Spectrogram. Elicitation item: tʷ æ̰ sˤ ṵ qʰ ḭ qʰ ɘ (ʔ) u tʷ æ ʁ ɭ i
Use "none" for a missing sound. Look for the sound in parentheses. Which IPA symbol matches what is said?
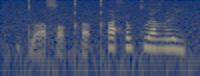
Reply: ħ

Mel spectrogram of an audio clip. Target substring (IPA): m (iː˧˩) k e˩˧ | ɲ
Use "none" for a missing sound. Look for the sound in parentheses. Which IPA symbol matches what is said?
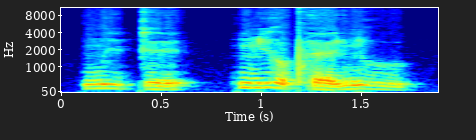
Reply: iː˧˩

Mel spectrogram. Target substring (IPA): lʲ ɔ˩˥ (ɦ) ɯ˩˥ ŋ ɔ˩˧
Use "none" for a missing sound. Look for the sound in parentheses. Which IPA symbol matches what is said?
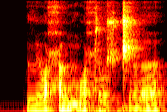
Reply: ħ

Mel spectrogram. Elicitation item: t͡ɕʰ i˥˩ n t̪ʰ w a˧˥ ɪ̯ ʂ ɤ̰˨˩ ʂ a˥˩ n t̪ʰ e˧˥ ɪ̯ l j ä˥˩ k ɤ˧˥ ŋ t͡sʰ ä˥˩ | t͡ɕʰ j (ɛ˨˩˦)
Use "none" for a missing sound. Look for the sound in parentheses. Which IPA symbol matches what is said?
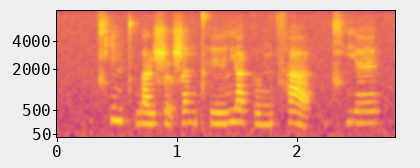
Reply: ɛ˥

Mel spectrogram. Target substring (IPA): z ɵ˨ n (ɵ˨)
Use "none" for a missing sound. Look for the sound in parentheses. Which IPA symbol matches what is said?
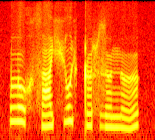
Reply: ɵ˨˩˦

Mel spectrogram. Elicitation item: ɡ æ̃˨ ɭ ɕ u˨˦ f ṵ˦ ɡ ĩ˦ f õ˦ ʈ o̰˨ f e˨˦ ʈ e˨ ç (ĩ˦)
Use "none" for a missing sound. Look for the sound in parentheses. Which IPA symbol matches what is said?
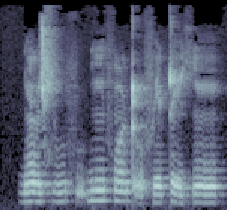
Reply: ẽ˦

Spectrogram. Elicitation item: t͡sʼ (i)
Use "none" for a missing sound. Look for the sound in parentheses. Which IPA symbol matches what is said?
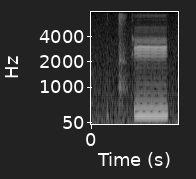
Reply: i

